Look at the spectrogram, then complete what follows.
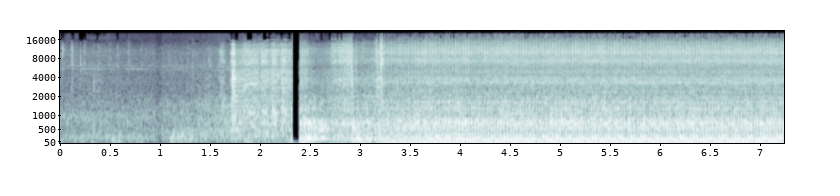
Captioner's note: aggressive exhaust sound...wow!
